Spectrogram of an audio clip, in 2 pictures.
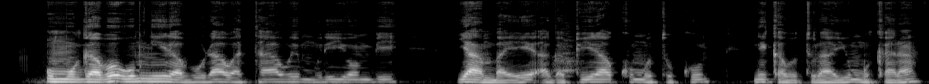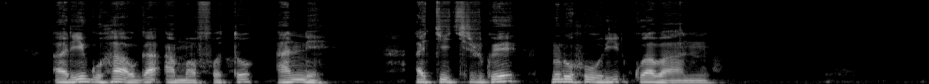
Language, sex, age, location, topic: Kinyarwanda, male, 18-24, Kigali, health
